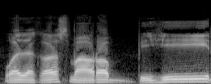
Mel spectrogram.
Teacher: Wa dzakaros ma pendek, ro-nya tebal karena barisnya di atas, tebal tafkhim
